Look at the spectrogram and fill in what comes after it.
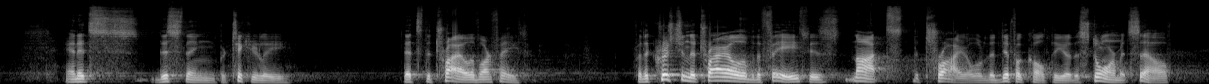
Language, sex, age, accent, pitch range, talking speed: English, male, 40-59, American, 115-155 Hz, 150 wpm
